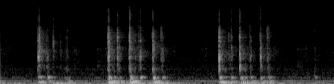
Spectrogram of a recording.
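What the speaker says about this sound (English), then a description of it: "Just type your new password in here." Quick, close computer keyboard keystrokes come in two short clusters as a new password is typed, crisp clicks with a brief pause between them.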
